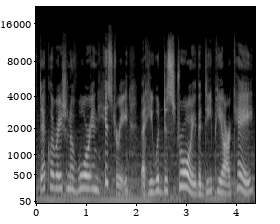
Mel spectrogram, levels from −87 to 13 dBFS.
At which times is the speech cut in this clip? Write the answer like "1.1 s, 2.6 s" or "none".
1.3 s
